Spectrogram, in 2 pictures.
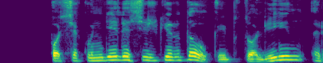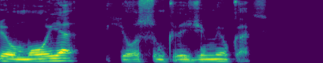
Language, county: Lithuanian, Šiauliai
